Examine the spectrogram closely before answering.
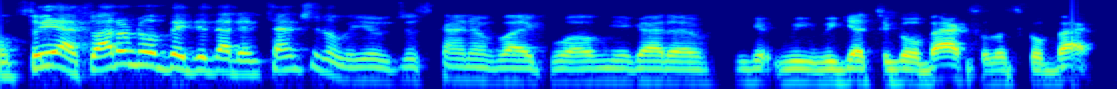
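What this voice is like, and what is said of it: Strong Trinidadian Caribbean accent. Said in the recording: “the Caribbean accent is so nice and strong ... When the Trini come out”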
